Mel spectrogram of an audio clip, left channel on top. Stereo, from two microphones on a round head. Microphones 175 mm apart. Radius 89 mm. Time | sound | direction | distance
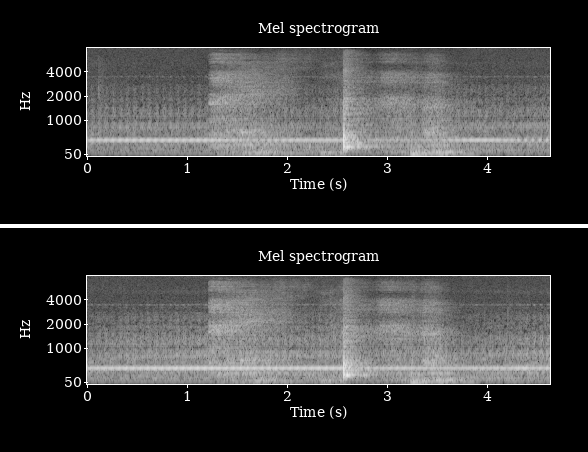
1.2 | whispering | 80° right | 3.5 m
2.6 | a snare drum | centre (ahead or behind) | 1.5 m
